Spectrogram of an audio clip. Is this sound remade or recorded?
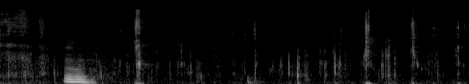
remade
